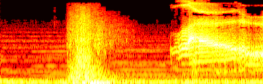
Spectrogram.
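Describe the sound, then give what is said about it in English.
A cat meowing: a short, dull thump comes first, then a single high, clear harmonic meow fills the final moments, fairly loud and alone. “What the hell is that, a cat?”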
